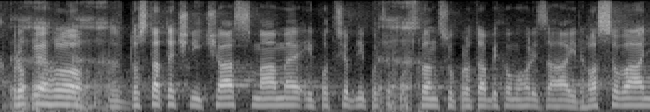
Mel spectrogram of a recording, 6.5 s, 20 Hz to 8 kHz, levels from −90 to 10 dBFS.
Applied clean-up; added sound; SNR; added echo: neural separator model SepFormer DNS4.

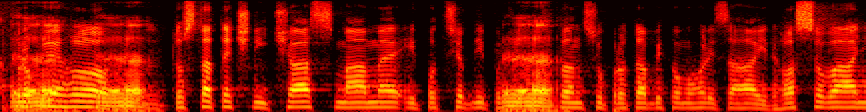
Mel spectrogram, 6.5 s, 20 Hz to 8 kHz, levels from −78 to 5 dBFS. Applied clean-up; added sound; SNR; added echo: neural mask model RNNoise.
